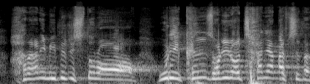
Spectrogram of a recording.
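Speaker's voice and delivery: mimicked worship leader, high loud rallying call. Praise leader urging the congregation to sing loudly, high mimicked shout. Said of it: "찬양 인도하는 사람이 그러더라고요".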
